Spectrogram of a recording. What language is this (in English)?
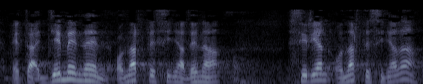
Basque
